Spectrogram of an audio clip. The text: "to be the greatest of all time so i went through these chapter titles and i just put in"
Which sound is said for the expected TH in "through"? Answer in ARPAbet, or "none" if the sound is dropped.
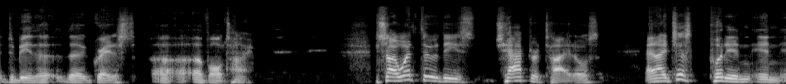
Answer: TH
